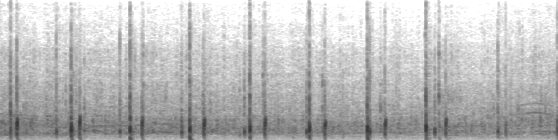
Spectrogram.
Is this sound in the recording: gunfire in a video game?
no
